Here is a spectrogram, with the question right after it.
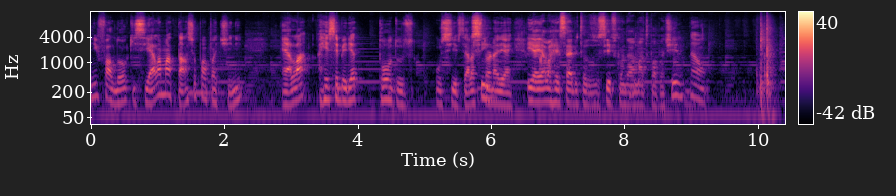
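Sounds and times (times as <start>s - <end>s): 
speech: 0.0s - 9.4s
phone dropping onto a table: 10.0s - 10.4s.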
